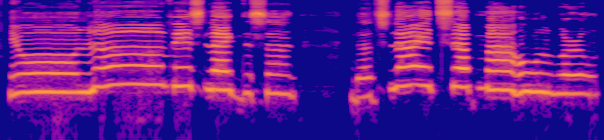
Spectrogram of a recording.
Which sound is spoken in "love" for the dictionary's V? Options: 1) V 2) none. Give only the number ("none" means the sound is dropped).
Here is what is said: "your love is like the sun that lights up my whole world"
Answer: 1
